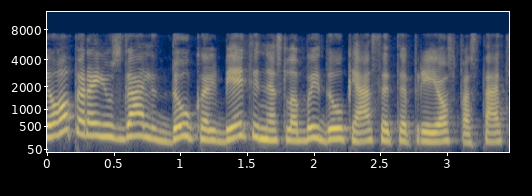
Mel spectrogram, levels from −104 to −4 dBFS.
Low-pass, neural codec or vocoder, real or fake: 7.2 kHz; codec, 16 kHz, 2 kbps, FunCodec, trained on Chinese and English, 25 frames a second; fake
